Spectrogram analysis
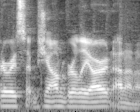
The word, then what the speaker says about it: Baudrillard: It's pronounced Baudrillard.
